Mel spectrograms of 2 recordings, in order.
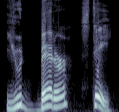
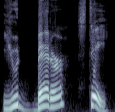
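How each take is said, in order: First: The word had is contracted to 'd. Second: The word had is contracted to 'd.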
